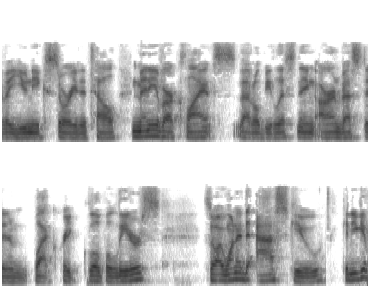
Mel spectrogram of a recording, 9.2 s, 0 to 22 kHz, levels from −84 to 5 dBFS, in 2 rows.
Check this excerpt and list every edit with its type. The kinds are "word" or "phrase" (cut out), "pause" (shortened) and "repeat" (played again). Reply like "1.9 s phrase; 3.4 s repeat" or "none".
none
